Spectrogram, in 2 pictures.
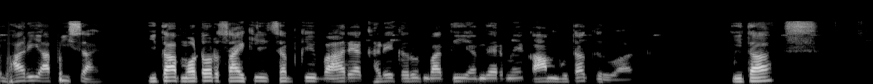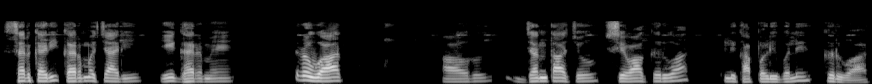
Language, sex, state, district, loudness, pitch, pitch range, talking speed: Halbi, male, Chhattisgarh, Bastar, -19 LUFS, 150 Hz, 140-160 Hz, 115 wpm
